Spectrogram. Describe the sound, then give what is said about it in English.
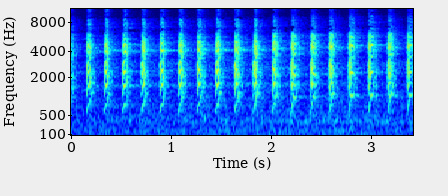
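A Cooper's hawk calls out a rapid, steady series of about fifteen harsh, nasal cak notes, evenly spaced, with no other voices or background sounds. “Historically persecuted as chicken hawks, for many years, Cooper's hawks were in steep decline due to hunting and the effects of DDT on breeding.”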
